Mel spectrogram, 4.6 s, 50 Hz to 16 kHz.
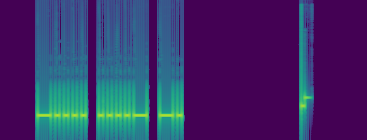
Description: Morse code, heard as a keyed tone, about 22 wpm, 700 Hz. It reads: 64N
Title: Common Cut Numbers - 3-Digit 22wpm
